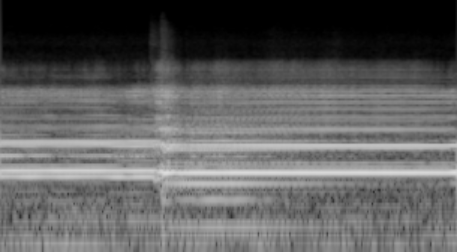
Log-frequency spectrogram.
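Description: Sustained drone of held, steady pitched tones from saxophone and electronically processed train sounds, with the lower notes shifting slightly down about two seconds in.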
